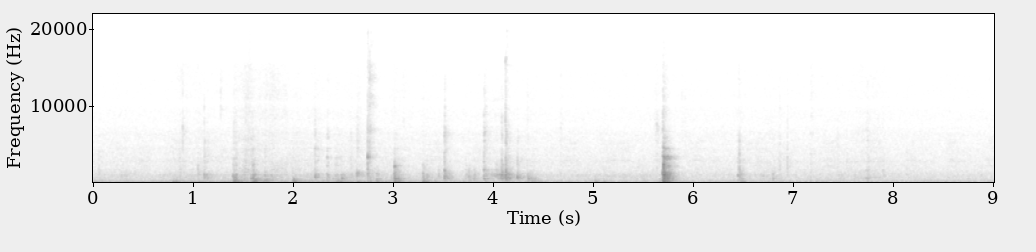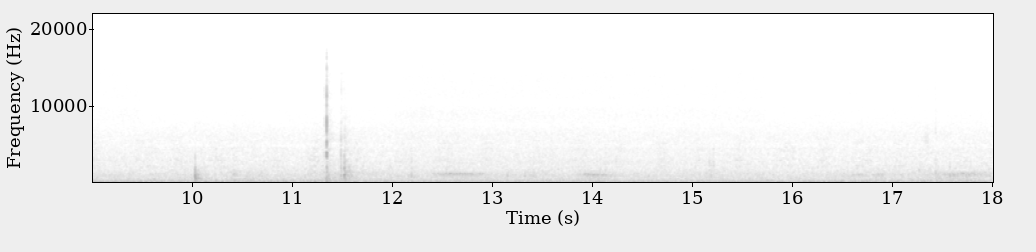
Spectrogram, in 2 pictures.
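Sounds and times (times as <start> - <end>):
faint low hum: 0.0 - 18.0
faint clicks and taps: 0.8 - 8.0, 9.9 - 12.3.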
